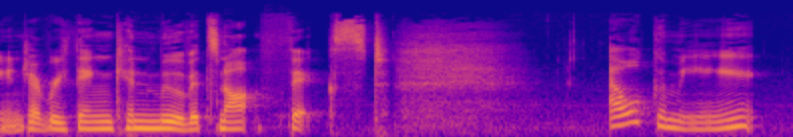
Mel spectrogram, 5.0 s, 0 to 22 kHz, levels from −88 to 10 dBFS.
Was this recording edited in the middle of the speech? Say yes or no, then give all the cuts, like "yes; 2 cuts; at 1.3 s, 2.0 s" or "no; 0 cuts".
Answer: no; 0 cuts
